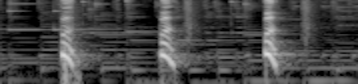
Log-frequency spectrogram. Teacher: пісенька з цього звуку не виходить його не можна Ні потягнути ні проспівати він точно вибухає звук паличкивиручалочки можна тільки почути та вимовити Подивіться як міцно стиснуті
